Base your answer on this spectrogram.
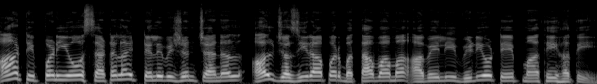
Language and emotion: Gujarati, neutral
